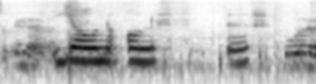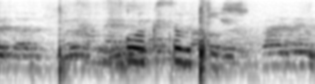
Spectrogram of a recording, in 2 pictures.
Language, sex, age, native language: Icelandic, female, 8, Icelandic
